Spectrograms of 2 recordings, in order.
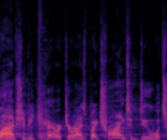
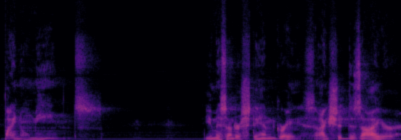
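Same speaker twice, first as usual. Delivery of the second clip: quiet; 6 semitones lower, 12 dB quieter than usual. Acted. Quiet confession.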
